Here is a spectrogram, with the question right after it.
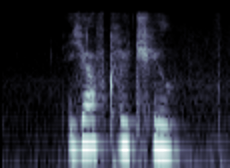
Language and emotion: Russian, neutral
